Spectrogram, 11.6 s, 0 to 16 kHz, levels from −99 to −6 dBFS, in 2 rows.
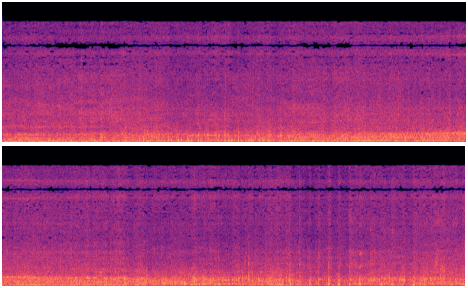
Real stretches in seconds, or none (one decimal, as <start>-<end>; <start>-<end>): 4.3-6.7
